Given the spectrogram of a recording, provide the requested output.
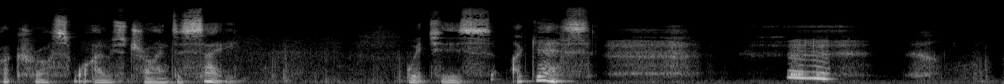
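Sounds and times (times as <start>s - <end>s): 
speech: 0.0s - 2.5s, 4.0s - 6.0s
soft breathing: 2.4s - 4.1s, 6.0s - 10.0s
tired man yawning: 7.8s - 8.7s.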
